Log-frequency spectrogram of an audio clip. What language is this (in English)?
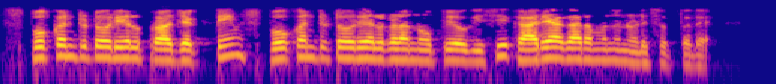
Kannada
